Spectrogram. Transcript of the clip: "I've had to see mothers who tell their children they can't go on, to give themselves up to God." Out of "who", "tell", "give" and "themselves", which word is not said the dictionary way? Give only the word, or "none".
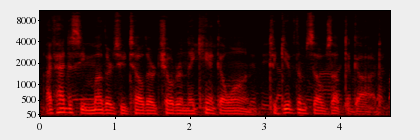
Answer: none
